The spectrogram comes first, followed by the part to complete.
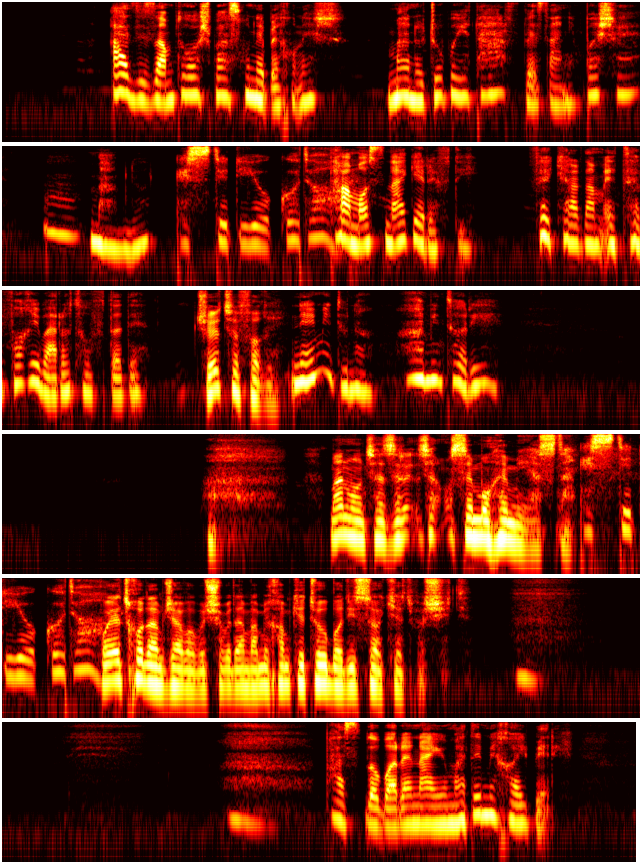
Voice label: dub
